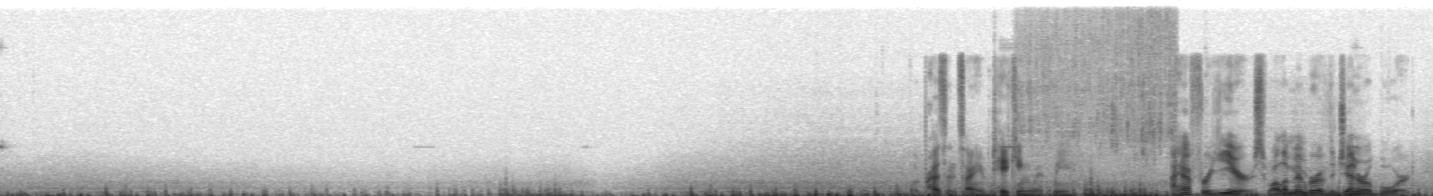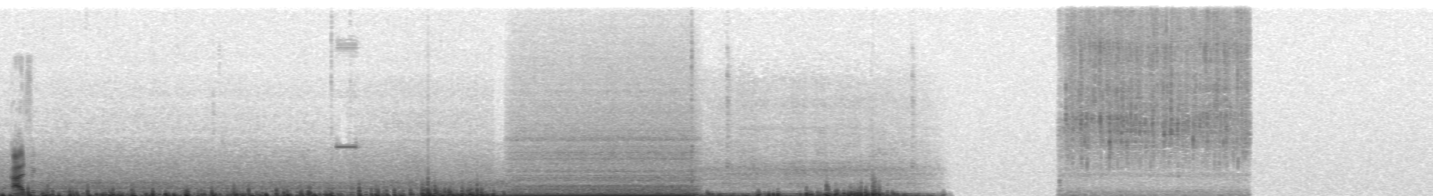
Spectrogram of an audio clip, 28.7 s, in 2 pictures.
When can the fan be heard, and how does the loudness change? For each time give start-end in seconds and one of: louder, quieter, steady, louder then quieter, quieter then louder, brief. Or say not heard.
0.0-23.9 louder.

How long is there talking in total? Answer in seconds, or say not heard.
5 s.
